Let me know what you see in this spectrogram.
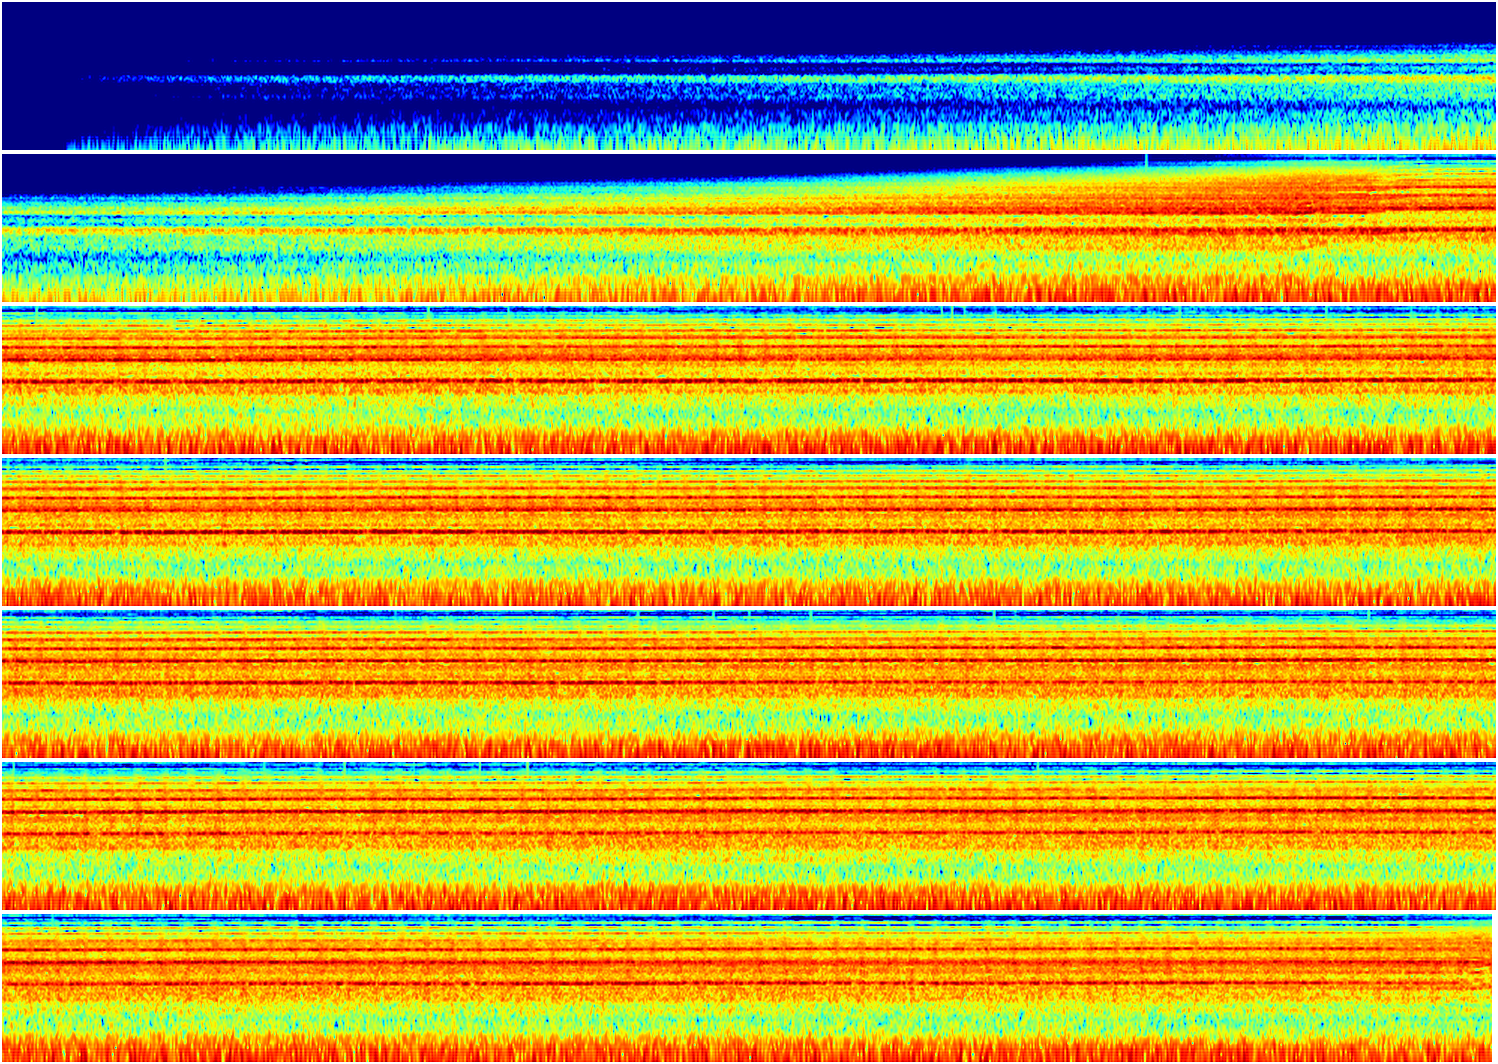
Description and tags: rise of the guitar- B a R K M a T T E R
This sound fx came from an ambient section of a song I was working on. Its an electric guitar played with a slide to create a constant type of sound, then sent through a huge reverb and then the whole thing is reversed. Came out really well I think. I hope somebody uses it in a film.
B a R K M a T T E R OUT/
